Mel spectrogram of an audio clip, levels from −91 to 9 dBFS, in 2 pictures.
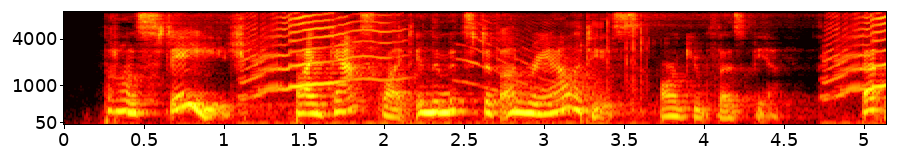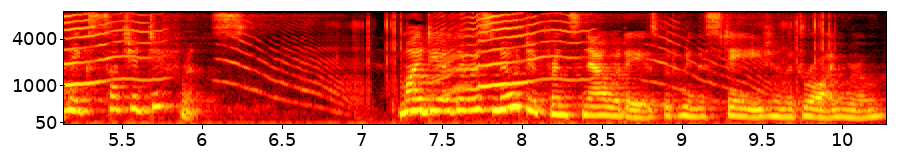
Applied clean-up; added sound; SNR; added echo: none; Squeak; 6 dB; reverberation time 1.4 s.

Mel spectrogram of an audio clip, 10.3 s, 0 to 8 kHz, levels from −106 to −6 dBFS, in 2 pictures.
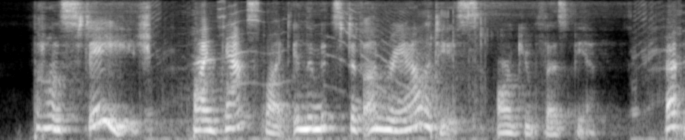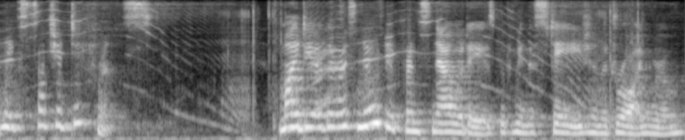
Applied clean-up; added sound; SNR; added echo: neural separator model SepFormer DNS4.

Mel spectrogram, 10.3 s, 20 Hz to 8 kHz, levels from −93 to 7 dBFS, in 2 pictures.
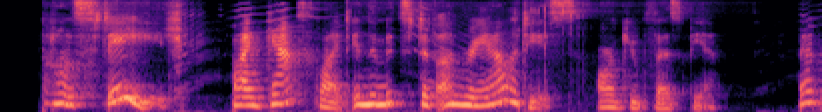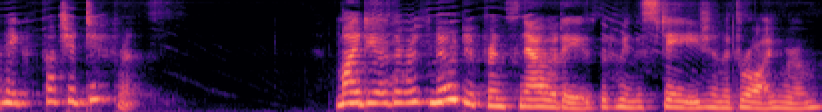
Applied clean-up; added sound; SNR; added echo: neural mask model DeepFilterNet 3.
